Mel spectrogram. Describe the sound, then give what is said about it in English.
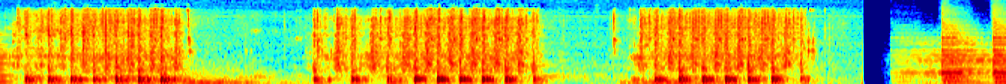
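An industrial sewing machine stitching leather in a bag-making workshop. Three runs of rapid, rattling stitching are separated by short pauses, and a brief fourth run starts at the end. “This is the sound of an industrial sewing machine sewing leather at the Better Life Bags workshop”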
